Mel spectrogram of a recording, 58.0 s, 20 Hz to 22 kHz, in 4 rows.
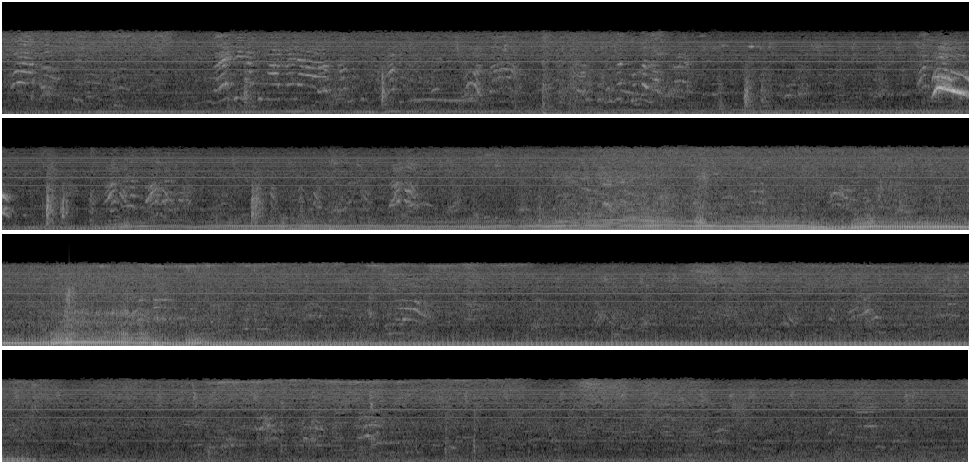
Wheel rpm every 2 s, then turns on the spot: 0, 0, 0, 0, 0, 0, 0, 0, 0, 0, 0, 0, 0, 0, 0, 0, 0, 0, 0, 0, 0, 0, 0, 0, 0, 0, 0, 0, 0.
none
